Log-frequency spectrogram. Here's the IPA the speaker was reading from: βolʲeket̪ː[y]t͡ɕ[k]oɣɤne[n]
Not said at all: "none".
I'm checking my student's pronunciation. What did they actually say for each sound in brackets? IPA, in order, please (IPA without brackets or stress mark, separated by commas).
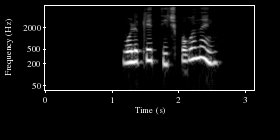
i, p, n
